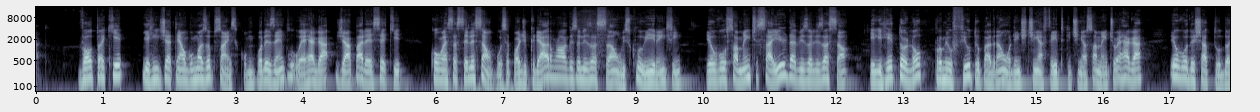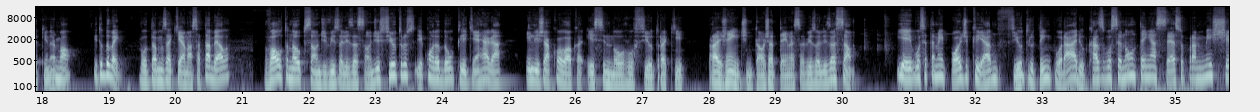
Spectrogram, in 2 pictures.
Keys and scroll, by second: 30.4 ctrl+z.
